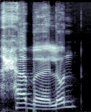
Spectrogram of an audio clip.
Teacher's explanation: آگے چلی گا جی، حا زبر با حب، لام دو پیش لن، حب لن، با کو ہلانا ہے، با قلقلہ ہے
